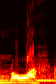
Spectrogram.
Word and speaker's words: Noah: Dan kalau kita tinjau dari etimologinya atau asal katanya, Nuh itu di dalam bahasa Ibrani berarti berasal dari kata Noah atau N-O-A-H, membacanya seperti itu.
